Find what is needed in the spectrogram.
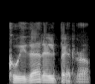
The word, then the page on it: cuidar el perro: espanhol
